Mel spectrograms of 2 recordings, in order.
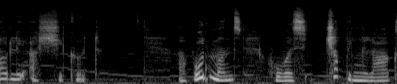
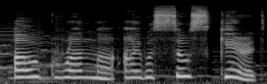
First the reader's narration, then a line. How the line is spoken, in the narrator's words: sobbed the Little Red Riding Hood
